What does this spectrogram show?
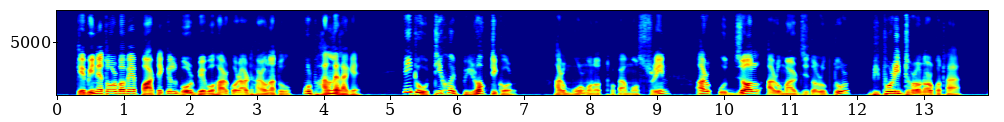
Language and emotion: Assamese, disgusted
